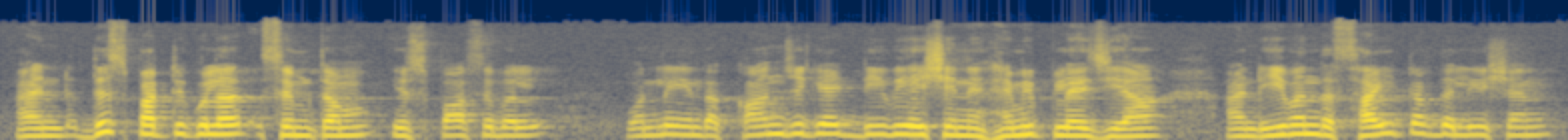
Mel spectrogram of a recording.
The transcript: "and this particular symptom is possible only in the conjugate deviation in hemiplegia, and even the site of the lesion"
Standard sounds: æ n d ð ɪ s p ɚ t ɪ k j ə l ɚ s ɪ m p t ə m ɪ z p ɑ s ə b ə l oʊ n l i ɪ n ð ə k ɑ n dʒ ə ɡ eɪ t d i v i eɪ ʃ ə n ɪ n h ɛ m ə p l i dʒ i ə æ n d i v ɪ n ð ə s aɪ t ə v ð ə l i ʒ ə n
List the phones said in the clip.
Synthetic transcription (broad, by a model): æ n d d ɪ s p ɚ t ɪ k j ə l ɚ s ɪ m p t ə m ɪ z p ɑ s ə b ə l oʊ n l i ɪ n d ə k ɑ n dʒ ə ɡ eɪ t d i v i eɪ ʃ ə n ɪ n h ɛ m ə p l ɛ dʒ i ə æ n d i v ɪ n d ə s aɪ t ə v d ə l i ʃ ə n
